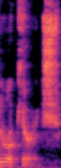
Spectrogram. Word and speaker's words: Rokiric: It would be Rokirich, because this is definitely, like, Slavic pronunciation.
